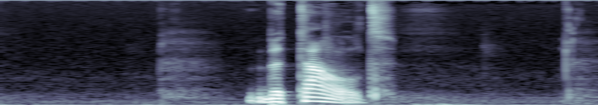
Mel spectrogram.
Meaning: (verb) past participle of betalen; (adjective) nonfree, paid, for payment
- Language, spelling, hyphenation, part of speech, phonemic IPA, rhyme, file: Dutch, betaald, be‧taald, verb / adjective, /bəˈtaːlt/, -aːlt, Nl-betaald.ogg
